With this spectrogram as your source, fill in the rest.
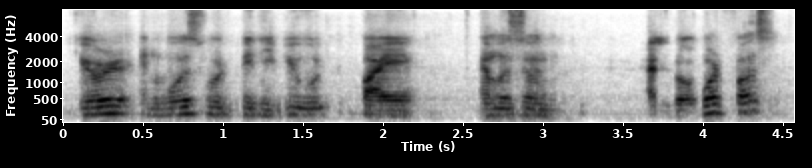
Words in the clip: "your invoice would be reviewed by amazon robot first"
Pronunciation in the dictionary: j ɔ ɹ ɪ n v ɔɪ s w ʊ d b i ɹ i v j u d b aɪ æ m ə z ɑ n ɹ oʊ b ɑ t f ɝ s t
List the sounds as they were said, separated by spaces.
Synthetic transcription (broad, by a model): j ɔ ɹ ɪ n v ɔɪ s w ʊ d b i ɹ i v j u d b aɪ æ m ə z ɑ n l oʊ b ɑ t f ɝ s t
